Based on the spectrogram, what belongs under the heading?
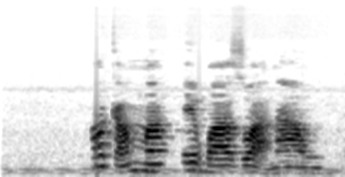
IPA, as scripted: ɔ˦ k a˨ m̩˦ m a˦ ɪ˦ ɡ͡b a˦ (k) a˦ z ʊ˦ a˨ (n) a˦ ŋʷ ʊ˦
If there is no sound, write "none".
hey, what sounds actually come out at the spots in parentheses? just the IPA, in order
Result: none, n

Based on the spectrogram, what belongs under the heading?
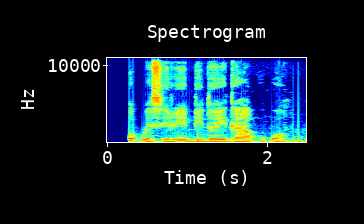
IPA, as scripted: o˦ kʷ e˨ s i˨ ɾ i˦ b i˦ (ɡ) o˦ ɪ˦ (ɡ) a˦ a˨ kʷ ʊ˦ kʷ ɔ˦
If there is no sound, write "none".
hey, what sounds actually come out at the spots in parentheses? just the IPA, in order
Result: d, ɡ

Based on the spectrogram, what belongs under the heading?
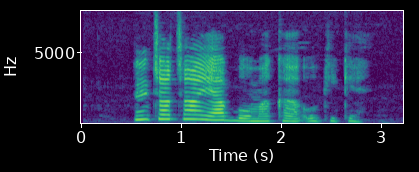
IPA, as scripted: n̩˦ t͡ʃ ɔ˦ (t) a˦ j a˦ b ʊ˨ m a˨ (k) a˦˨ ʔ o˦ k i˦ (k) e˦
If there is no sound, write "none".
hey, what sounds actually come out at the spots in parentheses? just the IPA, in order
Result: t͡ʃ, k, k

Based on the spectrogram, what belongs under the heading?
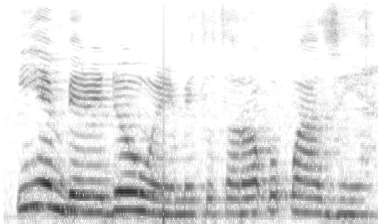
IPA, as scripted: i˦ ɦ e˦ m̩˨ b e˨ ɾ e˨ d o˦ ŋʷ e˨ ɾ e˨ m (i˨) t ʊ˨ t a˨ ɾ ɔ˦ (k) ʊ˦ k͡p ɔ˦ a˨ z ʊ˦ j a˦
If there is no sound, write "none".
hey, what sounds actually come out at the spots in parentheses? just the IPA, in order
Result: e˨, k͡p

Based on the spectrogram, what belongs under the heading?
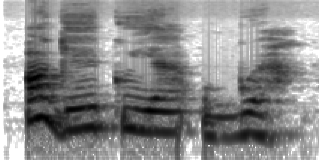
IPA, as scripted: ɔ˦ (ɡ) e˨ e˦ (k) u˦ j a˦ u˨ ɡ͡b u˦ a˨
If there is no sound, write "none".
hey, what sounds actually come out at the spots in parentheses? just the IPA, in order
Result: ɡ, k

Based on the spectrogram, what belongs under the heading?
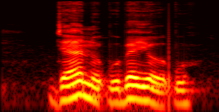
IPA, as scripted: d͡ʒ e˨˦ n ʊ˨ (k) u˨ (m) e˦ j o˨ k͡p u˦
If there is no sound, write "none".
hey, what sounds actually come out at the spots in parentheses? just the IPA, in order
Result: k͡p, b

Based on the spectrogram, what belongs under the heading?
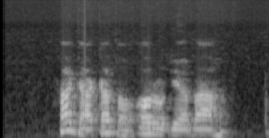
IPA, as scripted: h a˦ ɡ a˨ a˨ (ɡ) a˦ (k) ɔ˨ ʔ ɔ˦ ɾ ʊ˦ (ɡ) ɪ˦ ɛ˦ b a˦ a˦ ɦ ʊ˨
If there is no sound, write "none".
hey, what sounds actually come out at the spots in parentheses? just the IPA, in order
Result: k, t, ɡ

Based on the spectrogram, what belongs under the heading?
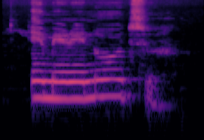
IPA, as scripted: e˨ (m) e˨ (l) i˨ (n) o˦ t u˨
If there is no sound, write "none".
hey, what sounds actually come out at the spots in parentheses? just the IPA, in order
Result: m, ɾ, n

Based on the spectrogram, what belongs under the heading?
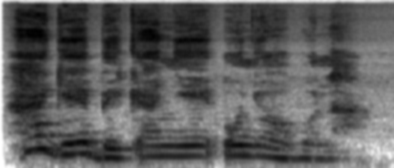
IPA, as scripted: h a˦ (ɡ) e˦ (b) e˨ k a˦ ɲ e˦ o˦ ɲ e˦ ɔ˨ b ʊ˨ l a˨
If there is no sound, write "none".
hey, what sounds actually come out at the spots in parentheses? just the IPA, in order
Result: ɡ, b

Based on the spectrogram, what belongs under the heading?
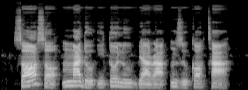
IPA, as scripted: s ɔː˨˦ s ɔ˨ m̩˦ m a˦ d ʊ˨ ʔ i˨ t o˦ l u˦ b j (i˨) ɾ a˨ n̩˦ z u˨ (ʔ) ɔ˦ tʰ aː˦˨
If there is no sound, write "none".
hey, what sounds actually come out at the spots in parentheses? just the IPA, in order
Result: a˨, k

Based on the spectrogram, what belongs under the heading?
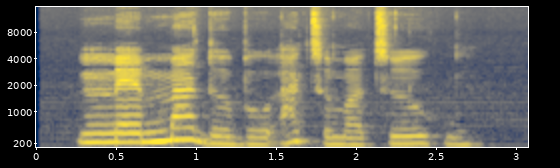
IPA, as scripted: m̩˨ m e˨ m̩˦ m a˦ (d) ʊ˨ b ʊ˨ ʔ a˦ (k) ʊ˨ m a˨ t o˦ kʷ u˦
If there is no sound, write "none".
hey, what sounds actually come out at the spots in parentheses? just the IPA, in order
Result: d, t

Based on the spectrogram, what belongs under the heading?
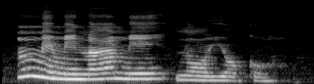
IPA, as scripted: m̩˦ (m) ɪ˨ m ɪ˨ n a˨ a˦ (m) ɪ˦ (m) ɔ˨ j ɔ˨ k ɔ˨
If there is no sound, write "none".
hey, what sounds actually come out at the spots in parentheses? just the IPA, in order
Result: m, m, n

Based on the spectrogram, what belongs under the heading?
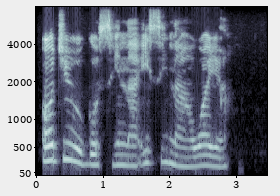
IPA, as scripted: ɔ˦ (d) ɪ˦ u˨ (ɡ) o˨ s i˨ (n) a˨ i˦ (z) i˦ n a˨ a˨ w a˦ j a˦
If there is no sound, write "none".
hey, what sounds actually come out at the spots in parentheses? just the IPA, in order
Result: d͡ʒ, ɡ, n, s

